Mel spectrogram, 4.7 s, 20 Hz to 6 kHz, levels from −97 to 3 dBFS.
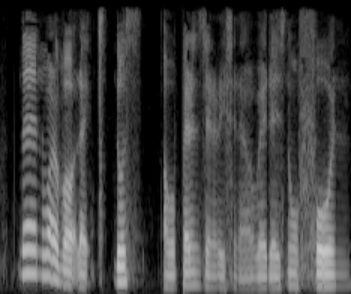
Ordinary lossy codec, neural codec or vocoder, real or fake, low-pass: MP3, 32 kbps; vocoder, 44.1 kHz, 128 mel bands every 256 samples, BigVGAN v2; fake; 5.4 kHz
